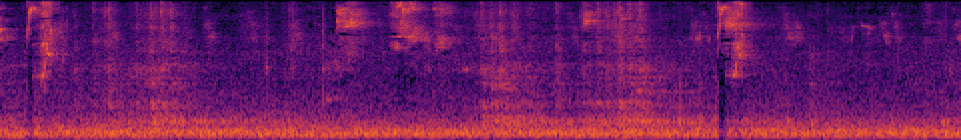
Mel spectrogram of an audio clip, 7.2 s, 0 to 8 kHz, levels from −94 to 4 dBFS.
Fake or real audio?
real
